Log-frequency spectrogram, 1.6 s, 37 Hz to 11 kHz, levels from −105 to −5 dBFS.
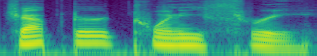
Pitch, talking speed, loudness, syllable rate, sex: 115 Hz, 115 wpm, -20 LUFS, 3.5 syllables/s, male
